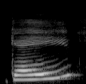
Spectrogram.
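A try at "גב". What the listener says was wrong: You got the letters right, but not the vowel.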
